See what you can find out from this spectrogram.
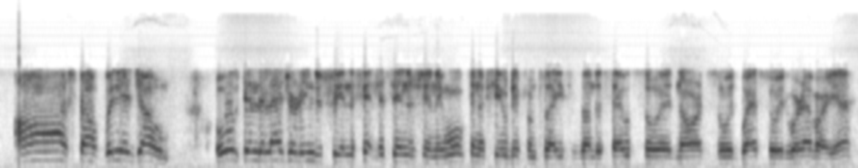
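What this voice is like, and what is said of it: Strong Dublin accent. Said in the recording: “my Dublin accent. It's very strong”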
